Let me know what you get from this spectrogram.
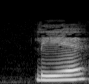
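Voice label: "lie", Mandarin Chinese pinyin, tone 2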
